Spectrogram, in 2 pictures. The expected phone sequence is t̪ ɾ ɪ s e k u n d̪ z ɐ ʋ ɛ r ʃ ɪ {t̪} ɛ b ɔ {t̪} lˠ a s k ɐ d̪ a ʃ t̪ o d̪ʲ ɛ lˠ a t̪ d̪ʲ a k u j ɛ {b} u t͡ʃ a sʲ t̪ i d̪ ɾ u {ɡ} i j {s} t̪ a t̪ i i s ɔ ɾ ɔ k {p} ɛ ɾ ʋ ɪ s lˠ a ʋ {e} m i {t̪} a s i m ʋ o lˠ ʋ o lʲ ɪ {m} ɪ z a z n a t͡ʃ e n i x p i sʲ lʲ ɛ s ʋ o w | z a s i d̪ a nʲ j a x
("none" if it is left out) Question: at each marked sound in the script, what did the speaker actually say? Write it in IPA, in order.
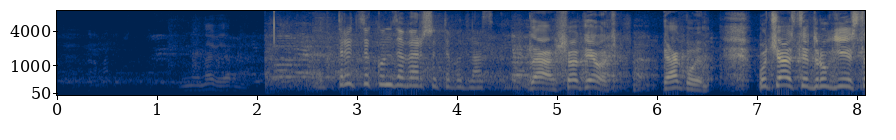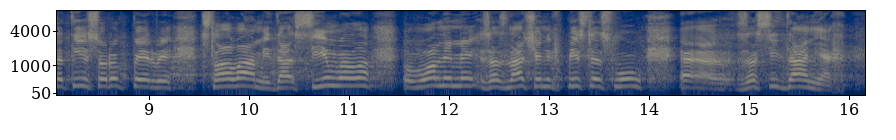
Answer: t̪, d̪, m, ɡ, s, p, a, d̪, m

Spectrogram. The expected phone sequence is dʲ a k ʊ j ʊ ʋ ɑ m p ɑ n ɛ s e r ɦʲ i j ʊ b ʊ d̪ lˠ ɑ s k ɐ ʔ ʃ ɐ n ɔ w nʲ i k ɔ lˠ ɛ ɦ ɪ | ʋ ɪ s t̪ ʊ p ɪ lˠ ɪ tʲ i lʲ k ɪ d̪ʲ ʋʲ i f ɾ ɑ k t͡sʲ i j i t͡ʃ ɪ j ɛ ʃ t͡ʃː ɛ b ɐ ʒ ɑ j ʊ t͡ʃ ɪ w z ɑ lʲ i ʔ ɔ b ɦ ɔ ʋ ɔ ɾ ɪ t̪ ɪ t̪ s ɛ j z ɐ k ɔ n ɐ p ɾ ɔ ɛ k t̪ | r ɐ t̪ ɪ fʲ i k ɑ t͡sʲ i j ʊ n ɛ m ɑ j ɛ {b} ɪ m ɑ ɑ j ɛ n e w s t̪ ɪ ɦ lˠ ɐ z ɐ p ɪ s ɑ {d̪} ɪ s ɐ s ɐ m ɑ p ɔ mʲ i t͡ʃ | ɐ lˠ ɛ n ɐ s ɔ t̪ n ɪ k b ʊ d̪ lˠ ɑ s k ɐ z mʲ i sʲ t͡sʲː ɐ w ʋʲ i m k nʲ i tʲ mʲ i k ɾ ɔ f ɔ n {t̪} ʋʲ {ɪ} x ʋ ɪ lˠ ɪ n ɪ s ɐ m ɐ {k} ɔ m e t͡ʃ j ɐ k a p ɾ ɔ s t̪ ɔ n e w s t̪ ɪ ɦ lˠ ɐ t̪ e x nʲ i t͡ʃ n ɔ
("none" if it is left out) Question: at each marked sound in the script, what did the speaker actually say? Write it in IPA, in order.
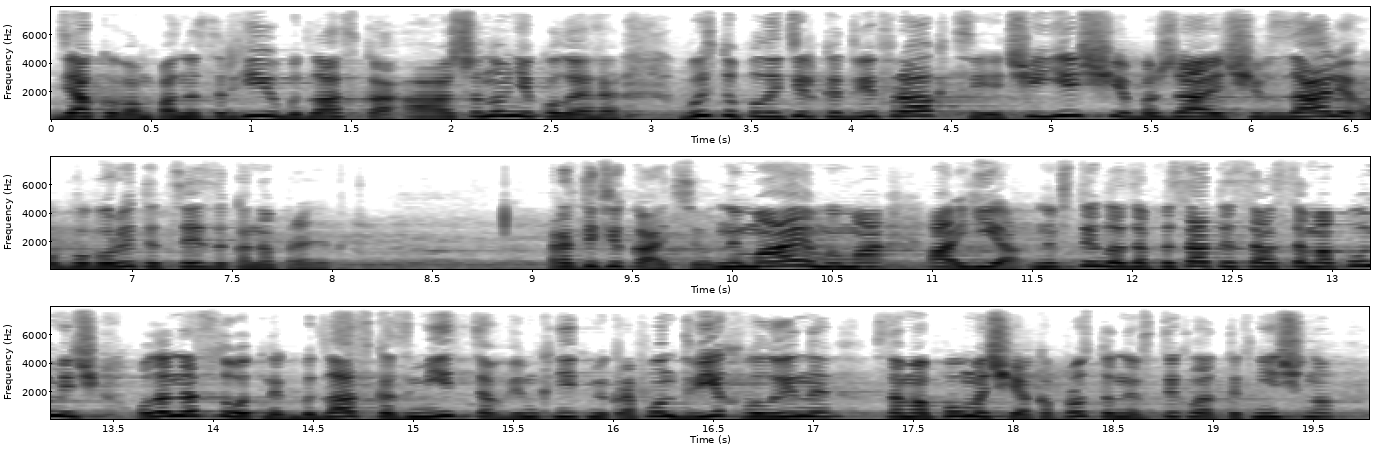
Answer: m, t̪, d̪, i, p

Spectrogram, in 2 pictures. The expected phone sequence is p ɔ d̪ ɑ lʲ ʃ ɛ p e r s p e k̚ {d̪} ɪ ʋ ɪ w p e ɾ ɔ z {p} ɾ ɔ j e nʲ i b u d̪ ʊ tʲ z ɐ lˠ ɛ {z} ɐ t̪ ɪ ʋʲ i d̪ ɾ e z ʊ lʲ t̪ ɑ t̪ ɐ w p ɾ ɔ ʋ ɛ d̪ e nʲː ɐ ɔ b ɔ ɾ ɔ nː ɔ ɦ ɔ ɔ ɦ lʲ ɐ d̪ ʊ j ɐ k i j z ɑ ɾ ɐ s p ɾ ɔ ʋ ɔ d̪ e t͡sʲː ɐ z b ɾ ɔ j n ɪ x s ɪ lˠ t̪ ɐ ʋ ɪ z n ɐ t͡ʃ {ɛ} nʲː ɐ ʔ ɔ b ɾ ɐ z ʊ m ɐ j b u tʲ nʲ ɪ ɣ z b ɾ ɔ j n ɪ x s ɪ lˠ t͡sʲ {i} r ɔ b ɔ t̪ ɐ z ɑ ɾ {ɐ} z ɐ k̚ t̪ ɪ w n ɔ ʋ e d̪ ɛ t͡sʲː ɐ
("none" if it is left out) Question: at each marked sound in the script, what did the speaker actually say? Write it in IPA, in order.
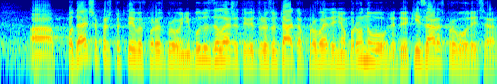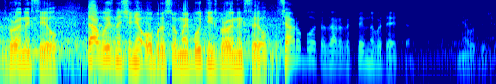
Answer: t̪, b, ʒ, e, a, ɐ

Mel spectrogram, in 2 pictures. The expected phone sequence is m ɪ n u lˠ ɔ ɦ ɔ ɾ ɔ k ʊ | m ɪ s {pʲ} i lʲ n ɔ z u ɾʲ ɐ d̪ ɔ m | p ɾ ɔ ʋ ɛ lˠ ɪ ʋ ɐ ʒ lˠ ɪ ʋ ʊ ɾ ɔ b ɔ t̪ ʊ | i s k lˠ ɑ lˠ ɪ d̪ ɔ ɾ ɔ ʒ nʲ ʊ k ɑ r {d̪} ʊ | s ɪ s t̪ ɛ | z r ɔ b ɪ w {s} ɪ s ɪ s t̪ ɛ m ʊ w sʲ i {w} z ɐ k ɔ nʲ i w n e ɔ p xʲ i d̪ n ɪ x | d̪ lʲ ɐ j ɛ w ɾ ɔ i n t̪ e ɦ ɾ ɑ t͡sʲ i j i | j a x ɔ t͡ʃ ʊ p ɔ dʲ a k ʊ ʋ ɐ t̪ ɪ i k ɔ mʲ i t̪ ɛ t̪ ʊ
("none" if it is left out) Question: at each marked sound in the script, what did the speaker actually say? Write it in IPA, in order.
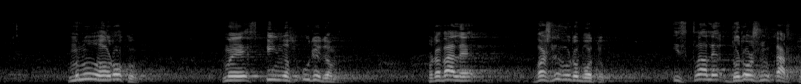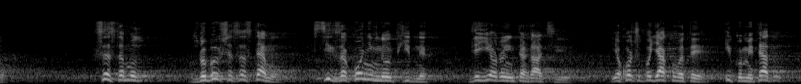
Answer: pʲ, t̪, ʃ, ɣ

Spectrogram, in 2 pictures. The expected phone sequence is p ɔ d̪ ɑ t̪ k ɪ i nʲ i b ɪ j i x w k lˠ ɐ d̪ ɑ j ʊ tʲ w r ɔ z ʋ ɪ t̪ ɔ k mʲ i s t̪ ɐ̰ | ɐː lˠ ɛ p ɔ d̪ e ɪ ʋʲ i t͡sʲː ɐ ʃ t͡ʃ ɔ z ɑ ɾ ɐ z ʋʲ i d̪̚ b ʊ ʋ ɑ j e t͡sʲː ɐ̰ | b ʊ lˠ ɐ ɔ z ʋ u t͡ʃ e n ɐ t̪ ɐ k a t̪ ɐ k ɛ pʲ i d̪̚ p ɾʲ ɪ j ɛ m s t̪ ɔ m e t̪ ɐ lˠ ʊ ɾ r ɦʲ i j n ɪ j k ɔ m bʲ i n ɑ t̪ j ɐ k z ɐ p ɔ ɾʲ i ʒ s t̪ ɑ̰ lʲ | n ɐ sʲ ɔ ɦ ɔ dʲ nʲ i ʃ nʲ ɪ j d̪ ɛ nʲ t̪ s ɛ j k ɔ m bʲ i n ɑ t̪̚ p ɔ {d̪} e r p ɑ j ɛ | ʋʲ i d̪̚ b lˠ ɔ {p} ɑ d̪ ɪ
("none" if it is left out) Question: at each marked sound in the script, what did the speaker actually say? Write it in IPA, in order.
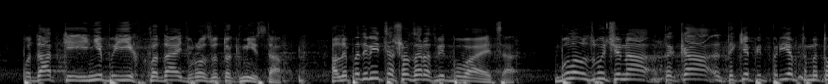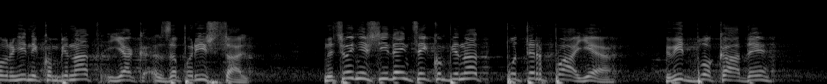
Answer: t̪, k

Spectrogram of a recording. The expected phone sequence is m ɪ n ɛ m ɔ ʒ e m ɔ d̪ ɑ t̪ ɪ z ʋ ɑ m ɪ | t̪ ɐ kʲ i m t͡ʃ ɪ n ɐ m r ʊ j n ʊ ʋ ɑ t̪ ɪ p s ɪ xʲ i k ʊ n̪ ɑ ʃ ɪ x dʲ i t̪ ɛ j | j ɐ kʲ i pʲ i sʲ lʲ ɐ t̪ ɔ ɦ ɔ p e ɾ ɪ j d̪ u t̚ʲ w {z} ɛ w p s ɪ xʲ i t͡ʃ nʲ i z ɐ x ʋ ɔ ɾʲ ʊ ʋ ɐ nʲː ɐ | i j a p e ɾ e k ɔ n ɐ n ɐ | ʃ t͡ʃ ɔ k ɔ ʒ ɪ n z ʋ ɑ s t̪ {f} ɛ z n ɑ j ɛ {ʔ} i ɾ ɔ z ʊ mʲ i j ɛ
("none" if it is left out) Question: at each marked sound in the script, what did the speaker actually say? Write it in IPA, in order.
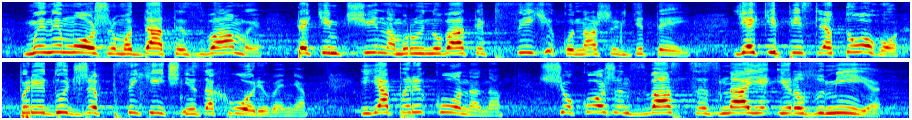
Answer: ʒ, s, ʔ

